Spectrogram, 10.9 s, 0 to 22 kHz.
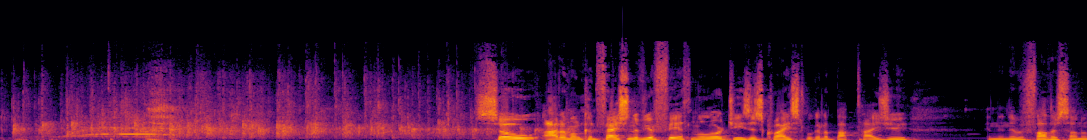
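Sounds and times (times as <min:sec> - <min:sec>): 
audience clapping: 0:00.0 - 0:06.4
speech: 0:04.8 - 0:09.3, 0:09.9 - 0:10.8.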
